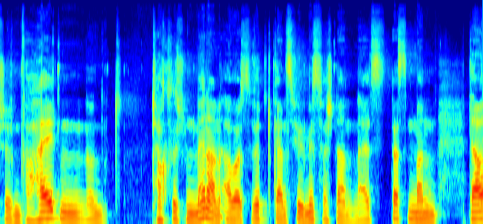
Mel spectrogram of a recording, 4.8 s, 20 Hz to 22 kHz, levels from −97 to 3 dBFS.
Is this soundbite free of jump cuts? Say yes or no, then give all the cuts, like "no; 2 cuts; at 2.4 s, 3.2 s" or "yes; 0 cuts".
no; 2 cuts; at 2.2 s, 3.8 s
